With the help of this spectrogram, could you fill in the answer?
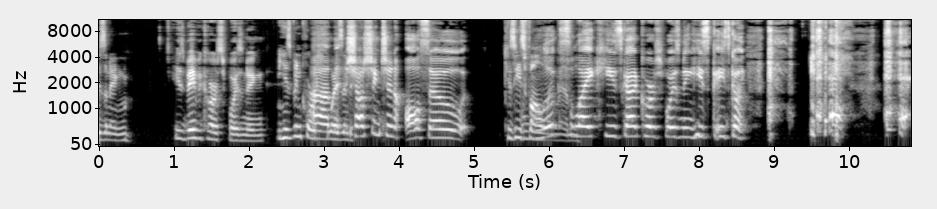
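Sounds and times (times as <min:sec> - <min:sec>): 
speech: 0:00.0 - 0:10.8
man imitating a small feeble cough: 0:09.0 - 0:10.8.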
